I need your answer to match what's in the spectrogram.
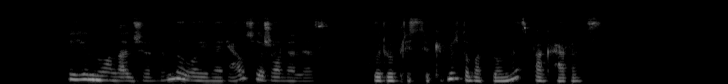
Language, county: Lithuanian, Kaunas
